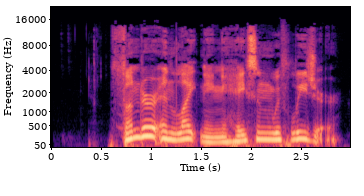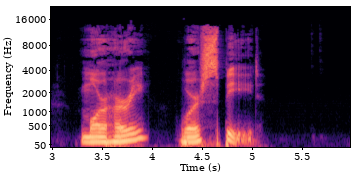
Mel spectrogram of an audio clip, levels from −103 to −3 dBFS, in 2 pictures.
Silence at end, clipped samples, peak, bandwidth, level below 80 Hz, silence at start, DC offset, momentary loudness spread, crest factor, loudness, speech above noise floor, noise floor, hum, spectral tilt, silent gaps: 1 s; under 0.1%; 0 dBFS; 14 kHz; -38 dBFS; 0.6 s; under 0.1%; 11 LU; 16 dB; -17 LUFS; 61 dB; -77 dBFS; none; -5 dB/octave; none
